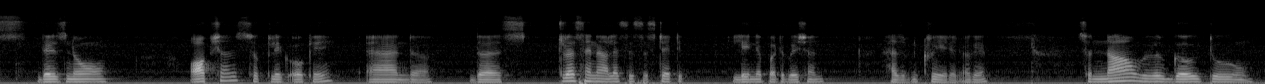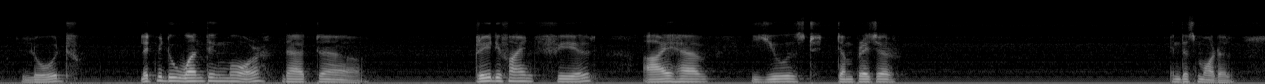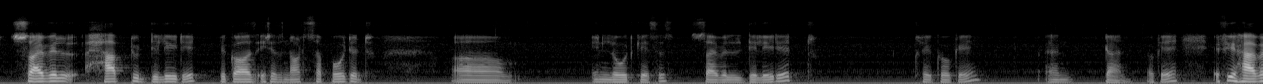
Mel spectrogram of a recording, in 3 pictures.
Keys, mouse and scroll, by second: 2.9 click, 10.8 click, 19.2 click, 27.8 click, 34.6 click.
